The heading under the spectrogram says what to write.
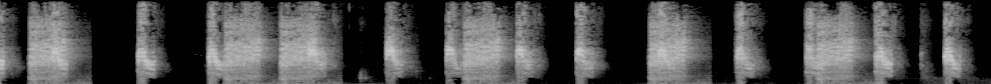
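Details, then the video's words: Long-tailed shrike used as a wild-bird lure, calling steadily: repeated harsh grating screeches mixed with short clipped chacks, about fifteen bursts over ten seconds, in near-silent surroundings. "suara panggilan khas burung cendet"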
